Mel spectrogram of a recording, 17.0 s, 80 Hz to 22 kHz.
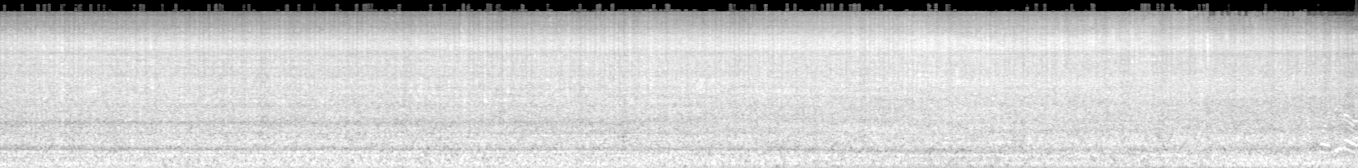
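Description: Steady, loud drone of a John Deere 5105 tractor engine running a reaper, continuous and unbroken throughout.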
